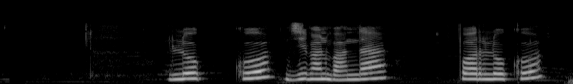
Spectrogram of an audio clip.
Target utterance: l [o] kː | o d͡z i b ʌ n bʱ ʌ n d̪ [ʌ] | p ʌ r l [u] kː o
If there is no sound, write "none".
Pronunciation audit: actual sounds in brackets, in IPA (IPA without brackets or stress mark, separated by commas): o, a, o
